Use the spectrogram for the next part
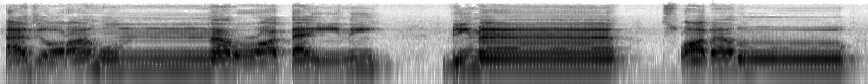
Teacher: اولئک یؤتون، یا حمزہ پیش، یؤتا واو زبر تاؤ، یؤتون اجرہم مرتین، جیم پر ہم نے قلقلہ کرنا ہے، را پور پڑھیں گے، میم ساکن کے بعد دوسری میم آ گئی، یہاں پر ادغام شفوی کرتے ہوئے غنہ آنے کی آواز دیں گے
